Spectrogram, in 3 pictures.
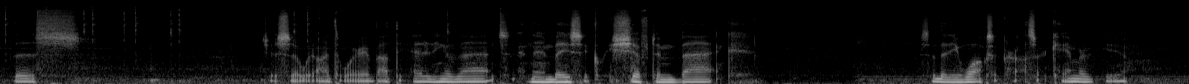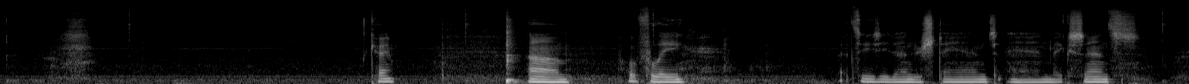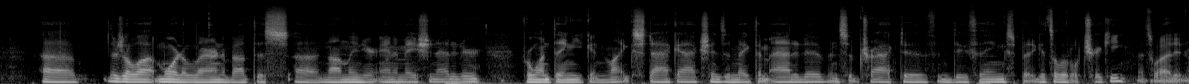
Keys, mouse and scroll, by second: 0.0 click, 1.3 click, 1.7 right click, 4.5 click, 5.8 alt+middle click, 7.5 middle click, 13.3 click, 23.9 click.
